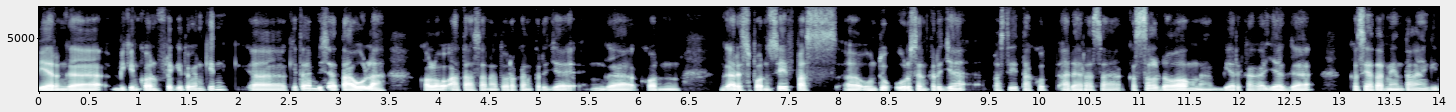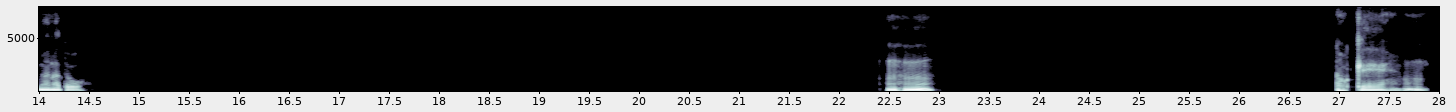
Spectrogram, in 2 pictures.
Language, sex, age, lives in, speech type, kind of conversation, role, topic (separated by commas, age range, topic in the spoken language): Indonesian, male, 30-34, Indonesia, conversation, podcast, host, Bagaimana cara kamu mengatasi kelelahan kerja?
